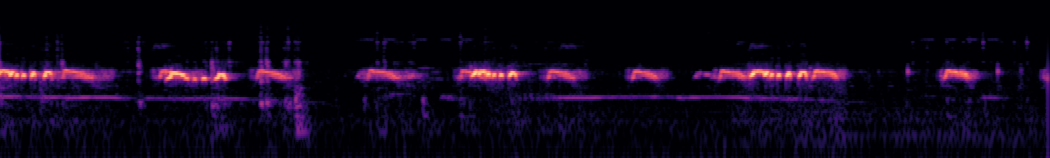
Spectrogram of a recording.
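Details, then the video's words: Local zebra dove calling actively in kerot and bekur style to draw in other zebra doves: about nine rippling coo phrases in steady succession, with a faint low steady tone and a few clicks in the background. "Panggilan Perkutut Lokal !! Perkutut Lokal Kerot Gacor Dan Bekur Ampuh Untuk Pancingan Perkutut"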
